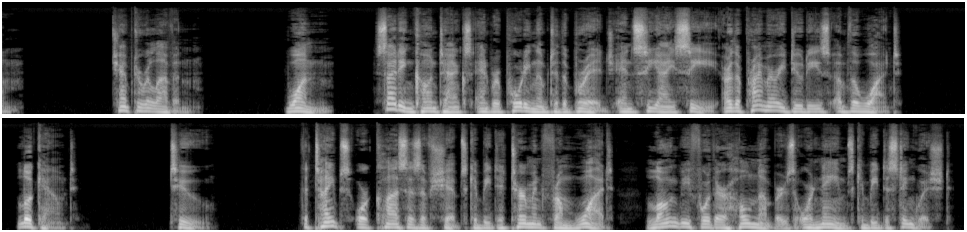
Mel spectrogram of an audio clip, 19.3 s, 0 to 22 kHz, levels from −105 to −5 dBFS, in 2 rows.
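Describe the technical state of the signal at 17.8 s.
At 17.8 s the speech signal is intact, with no audible fault at that moment.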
